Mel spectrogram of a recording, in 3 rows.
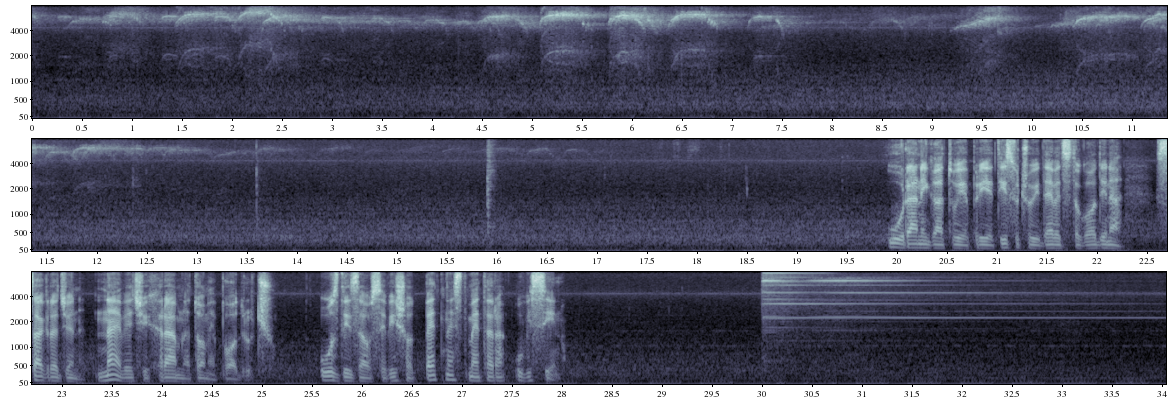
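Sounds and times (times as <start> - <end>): outdoor ambient hiss: 0.0 - 34.0.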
